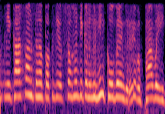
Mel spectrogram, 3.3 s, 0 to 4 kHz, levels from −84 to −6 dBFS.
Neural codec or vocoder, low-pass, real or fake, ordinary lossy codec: codec, 16 kHz in and 24 kHz out, 0.4 kbps, LongCat-Audio-Codec, two codebook decoder; 3.6 kHz; fake; AAC, 24 kbps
